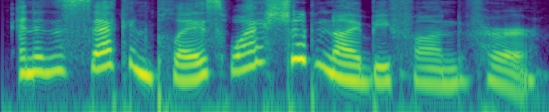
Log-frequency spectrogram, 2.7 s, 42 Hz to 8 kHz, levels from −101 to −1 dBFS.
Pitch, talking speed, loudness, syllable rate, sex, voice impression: 240 Hz, 260 wpm, -16 LUFS, 5.3 syllables/s, female, feminine, adult-like, slightly clear, slightly sincere, friendly, slightly elegant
